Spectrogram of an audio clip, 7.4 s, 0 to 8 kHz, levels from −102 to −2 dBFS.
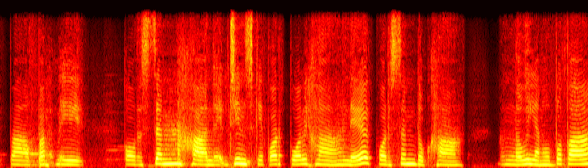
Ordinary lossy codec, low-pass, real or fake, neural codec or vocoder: none; 7.2 kHz; fake; codec, 16 kHz, 0.5 kbps, X-Codec, HuBERT features, trained on general audio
